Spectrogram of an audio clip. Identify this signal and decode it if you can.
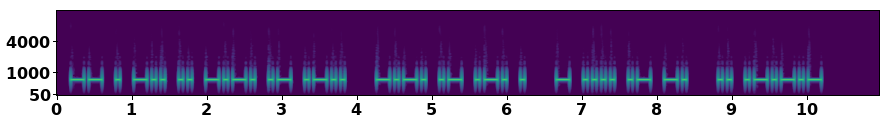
Morse code, heard as a keyed tone, about 20 wpm, 700 Hz. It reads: MEDICAL CARE THAN I.
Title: Sentences from Top 1000 Words - Review Part 5 - 20wpm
